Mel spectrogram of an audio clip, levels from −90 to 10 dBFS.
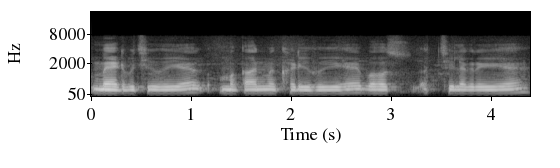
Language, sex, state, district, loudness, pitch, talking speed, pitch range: Hindi, male, Delhi, New Delhi, -19 LUFS, 115 Hz, 190 wpm, 115-120 Hz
